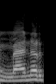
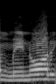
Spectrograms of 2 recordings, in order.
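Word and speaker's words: manor: ठीक है, मैनर क्या हो गया, मेनोर या मैनर जो हो, इसका प्रोनाउंसिएशन डिफरेंट है। ठीक है, मेनोर नहीं है, मैनोर बोलते हैं इसको, अगेन फ्रेंच डिस्क्रिप्शन है, तो आंसर जो हो जाएगा बी मैनर।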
